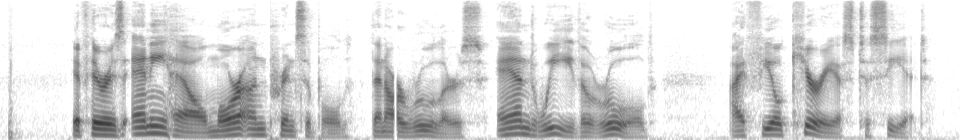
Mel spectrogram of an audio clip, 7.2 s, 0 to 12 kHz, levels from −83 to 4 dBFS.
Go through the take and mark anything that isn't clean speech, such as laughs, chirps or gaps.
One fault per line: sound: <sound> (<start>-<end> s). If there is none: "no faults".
sound: thud (0.1-0.2 s)
sound: dropout (3.0-3.0 s)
